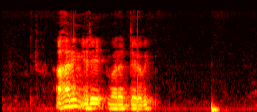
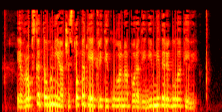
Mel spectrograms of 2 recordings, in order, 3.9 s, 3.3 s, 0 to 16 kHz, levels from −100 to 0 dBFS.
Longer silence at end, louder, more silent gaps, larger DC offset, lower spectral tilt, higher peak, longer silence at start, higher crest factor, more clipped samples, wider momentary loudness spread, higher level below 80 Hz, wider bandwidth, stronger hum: first, 0.6 s vs 0.4 s; second, -26 LUFS vs -22 LUFS; neither; neither; first, -8.5 dB/octave vs -4 dB/octave; about the same, -8 dBFS vs -6 dBFS; first, 0.85 s vs 0.25 s; about the same, 20 dB vs 16 dB; neither; first, 15 LU vs 8 LU; about the same, -46 dBFS vs -48 dBFS; about the same, 11 kHz vs 11.5 kHz; neither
